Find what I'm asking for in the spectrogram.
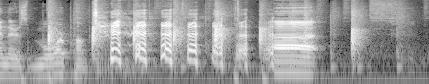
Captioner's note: laughs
